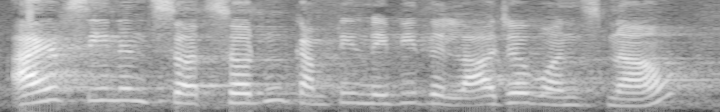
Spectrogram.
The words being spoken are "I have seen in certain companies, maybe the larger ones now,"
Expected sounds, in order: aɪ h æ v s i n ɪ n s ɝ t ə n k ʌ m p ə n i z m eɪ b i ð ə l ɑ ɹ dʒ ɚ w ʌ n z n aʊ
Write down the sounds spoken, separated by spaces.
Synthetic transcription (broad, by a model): aɪ h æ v s i n ɪ n s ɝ s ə n k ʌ m p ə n i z m eɪ b i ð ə l ɑ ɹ dʒ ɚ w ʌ n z n aʊ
